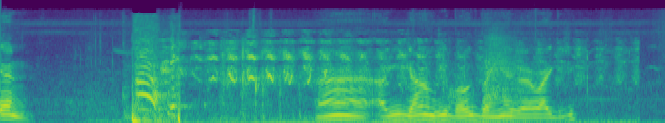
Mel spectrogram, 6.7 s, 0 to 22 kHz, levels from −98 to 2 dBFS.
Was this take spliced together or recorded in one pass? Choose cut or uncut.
uncut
